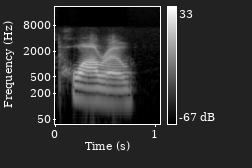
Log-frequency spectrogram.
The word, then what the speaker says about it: Poirot: It's pronounced Poirot.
